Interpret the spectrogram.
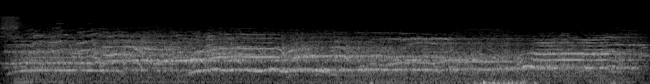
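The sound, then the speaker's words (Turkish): Many voices cry out and wail together at night in Shanghai, China, under renewed quarantine, in overlapping, sustained tones, a crowd's mingled shouts echoing steadily without pause. “Gecenin sessizliğini bozan çığlıklar, feryatlar.”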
